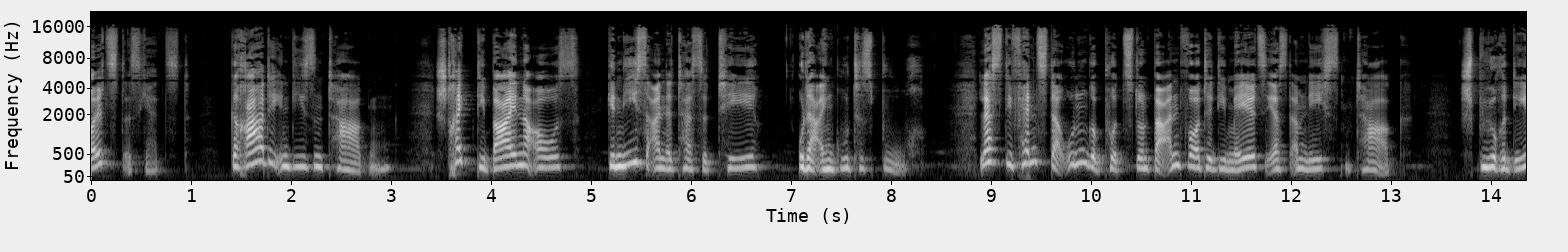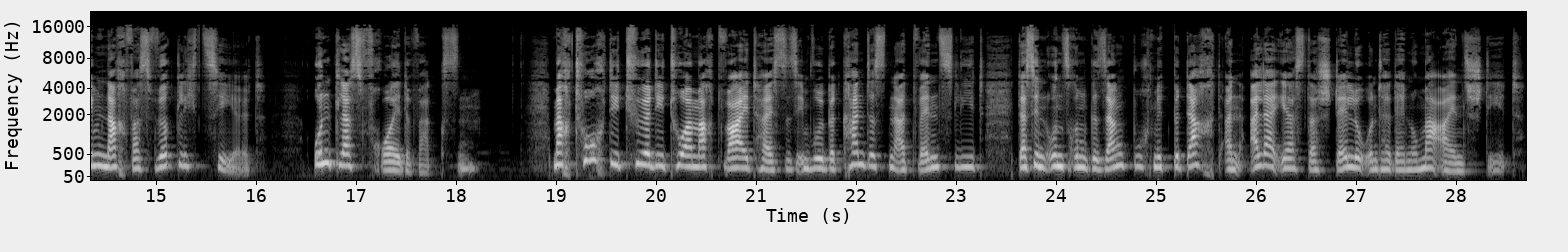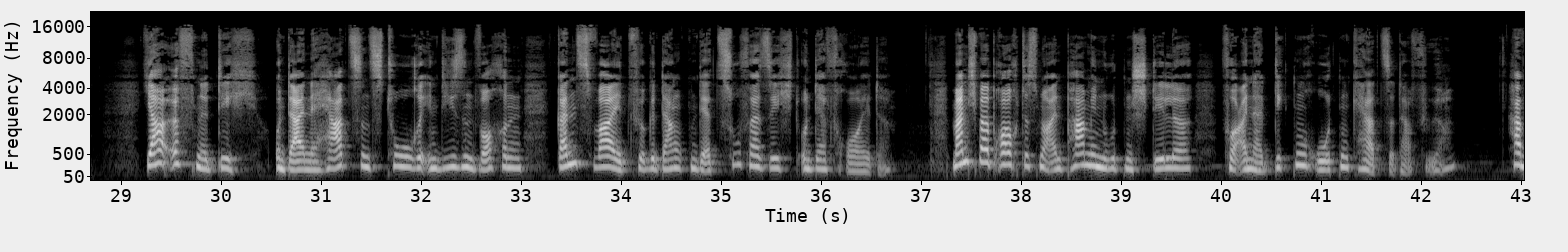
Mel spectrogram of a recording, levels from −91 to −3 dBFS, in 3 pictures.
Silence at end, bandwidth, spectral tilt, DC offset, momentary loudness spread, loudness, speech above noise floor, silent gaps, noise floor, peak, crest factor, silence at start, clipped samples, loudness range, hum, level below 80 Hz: 0 s; 16.5 kHz; -3 dB/octave; under 0.1%; 17 LU; -27 LUFS; 41 dB; none; -69 dBFS; -2 dBFS; 28 dB; 0 s; under 0.1%; 5 LU; none; -78 dBFS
